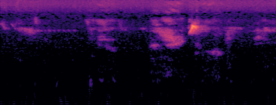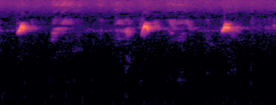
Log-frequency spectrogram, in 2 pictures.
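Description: Faint bird chirping: four short, sharp rising chirps repeated about every second to second and a half, with softer chirps between them.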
